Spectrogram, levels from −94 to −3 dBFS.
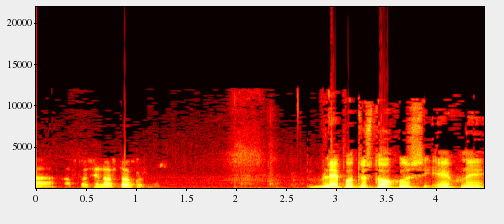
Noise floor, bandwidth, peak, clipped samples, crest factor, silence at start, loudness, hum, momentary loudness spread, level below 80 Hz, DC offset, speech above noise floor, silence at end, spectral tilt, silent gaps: -50 dBFS; 12.5 kHz; 0 dBFS; under 0.1%; 18 dB; 0 s; -16 LUFS; none; 25 LU; -40 dBFS; under 0.1%; 35 dB; 0 s; -6 dB/octave; none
